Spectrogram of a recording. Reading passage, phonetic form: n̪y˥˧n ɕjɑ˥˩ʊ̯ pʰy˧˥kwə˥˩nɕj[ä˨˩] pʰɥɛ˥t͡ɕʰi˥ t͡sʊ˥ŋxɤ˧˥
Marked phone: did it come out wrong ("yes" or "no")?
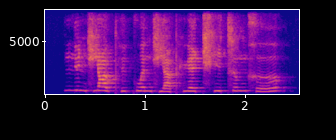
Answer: no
